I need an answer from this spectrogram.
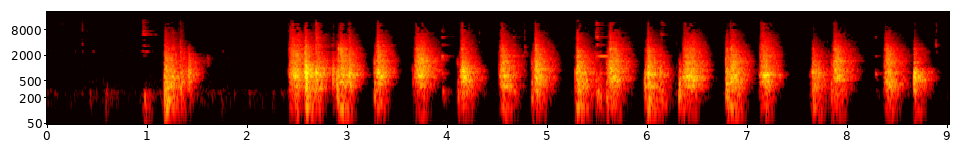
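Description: Close-miked chewing of crunchy food: one crunch about a second in, then steady chewing at about three crunches a second from about two and a half seconds in.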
